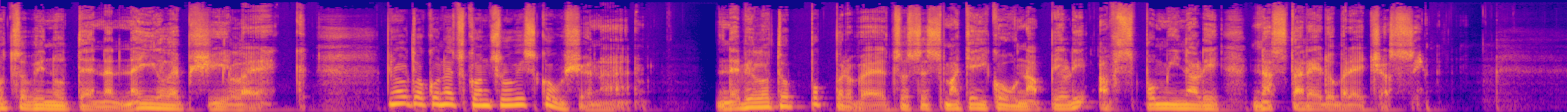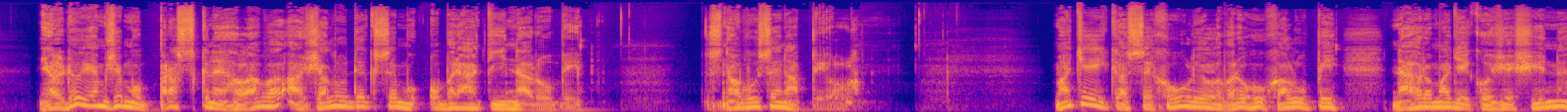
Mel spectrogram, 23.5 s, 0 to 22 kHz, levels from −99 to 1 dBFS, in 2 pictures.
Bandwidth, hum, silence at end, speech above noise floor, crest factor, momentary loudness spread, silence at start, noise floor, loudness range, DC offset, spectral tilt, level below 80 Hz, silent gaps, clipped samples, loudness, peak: over 20 kHz; none; 0 s; 37 dB; 20 dB; 12 LU; 0 s; -56 dBFS; 4 LU; under 0.1%; -3 dB/octave; -42 dBFS; none; under 0.1%; -18 LUFS; 0 dBFS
